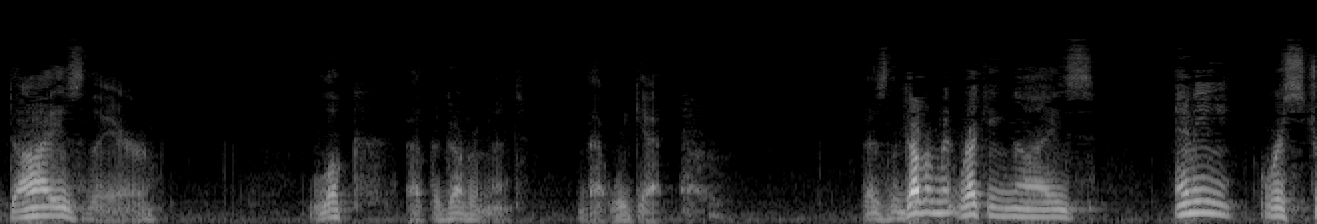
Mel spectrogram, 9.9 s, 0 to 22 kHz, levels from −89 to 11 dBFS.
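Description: At 4.46 to 4.48 s there is a single Bluetooth stutter. Roughly 23 ms of audio went missing, which fits one lost or late packet, and the receiver filled the gap by replaying the slice it had just played. The result is a brief doubled flutter, a tiny hiccup rather than a sustained buzz, after which the sound picks up further along. On a waveform the repeated chunk appears as a duplicated segment with a seam at each end. A spectrogram shows a short copied block bounded by thin vertical lines.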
